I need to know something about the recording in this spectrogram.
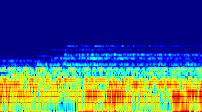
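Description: Ambient music of sustained, organ-like keyboard chords that hold steady and shift chord about half a second in and again near the end.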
